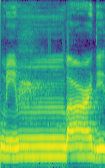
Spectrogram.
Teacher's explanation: नून साकिन के बाद हर्फ बा है तो यहाँ पर इक़लाब होगा, नून साकिन को मीम से बदलकर गुन्ना ज़मानी करके पढ़ेंगे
